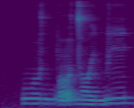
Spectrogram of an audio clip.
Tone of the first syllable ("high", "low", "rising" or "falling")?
high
